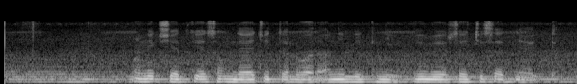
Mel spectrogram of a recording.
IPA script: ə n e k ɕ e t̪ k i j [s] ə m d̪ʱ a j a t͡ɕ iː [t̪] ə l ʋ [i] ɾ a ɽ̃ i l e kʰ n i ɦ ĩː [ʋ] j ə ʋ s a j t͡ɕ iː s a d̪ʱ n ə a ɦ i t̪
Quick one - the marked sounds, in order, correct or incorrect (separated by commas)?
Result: correct, correct, incorrect, correct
